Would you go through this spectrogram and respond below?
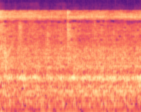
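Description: A tractor engine idles steadily and close by during barley baling, with a constant mid-pitched rumble and vibration and no talk.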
